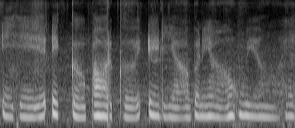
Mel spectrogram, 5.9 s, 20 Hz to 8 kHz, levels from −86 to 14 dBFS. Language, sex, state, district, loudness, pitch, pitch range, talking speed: Punjabi, female, Punjab, Kapurthala, -20 LUFS, 215 Hz, 200-230 Hz, 70 wpm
